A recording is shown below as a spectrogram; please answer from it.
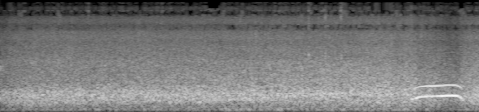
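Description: Floodwater rushes past a house in Laos after a storm and heavy rain, a loud, continuous roar of churning water that stays steady throughout, with a brief thin tone rising near the end.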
